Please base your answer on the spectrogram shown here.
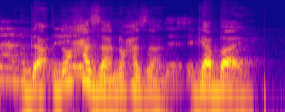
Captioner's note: Hebrew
